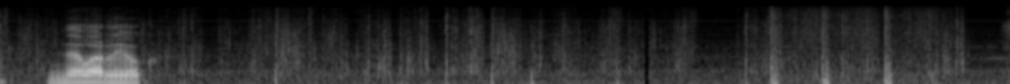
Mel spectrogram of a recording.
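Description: Footsteps tread on a stone path.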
